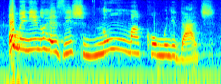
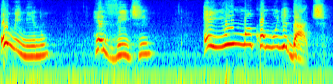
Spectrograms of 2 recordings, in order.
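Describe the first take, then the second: First: Em uma is contracted quickly into numa. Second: Em uma is said as two separate words. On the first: This is casual everyday speech. "no senso comum, e eu falar bem assim, rapidão" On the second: This is the standard formal form. "se eu falar bem assim"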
